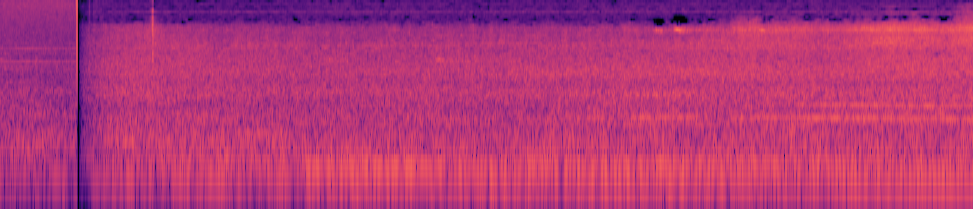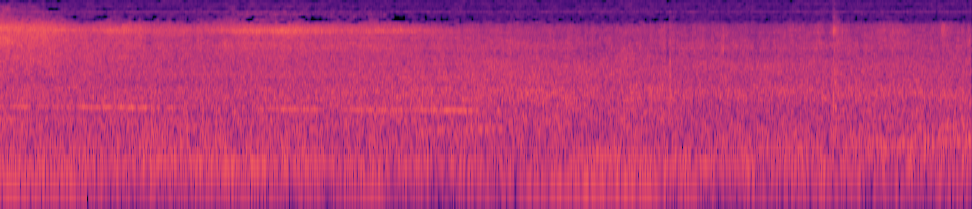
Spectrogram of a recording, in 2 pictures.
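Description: Steady low rumble of outdoor traffic and car-park noise, which begins with a cut about half a second in.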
